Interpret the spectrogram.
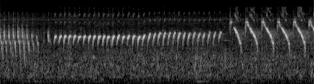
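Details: Canary singing a short bout meant to prompt other canaries to sing: a long steady high rattling trill, followed by quick downward whistled sweeps repeated several times.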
